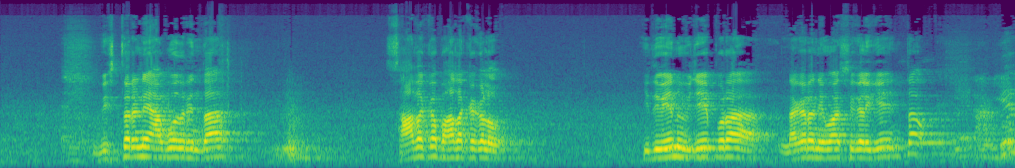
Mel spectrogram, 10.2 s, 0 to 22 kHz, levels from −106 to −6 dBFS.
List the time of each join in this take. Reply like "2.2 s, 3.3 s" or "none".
9.1 s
